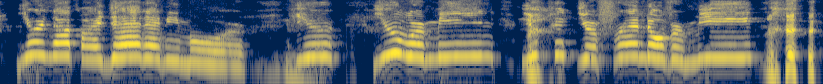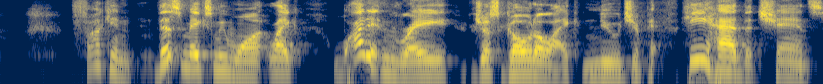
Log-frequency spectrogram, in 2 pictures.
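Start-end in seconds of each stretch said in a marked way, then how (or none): 0.2-7.7 very high, would-be menacing voice, "me" drawn out. Acting out your past self trying to be menacing, in a high-pitched voice. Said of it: "with my high pitched voice and I'm like".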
